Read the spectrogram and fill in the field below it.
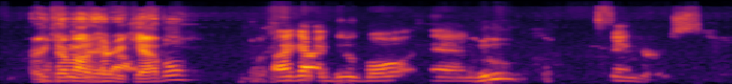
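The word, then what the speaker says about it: Cavill: away let's see are you talking about Henry caval I got Google and fingers Henry the caval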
